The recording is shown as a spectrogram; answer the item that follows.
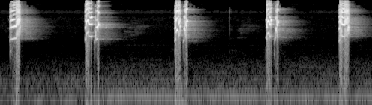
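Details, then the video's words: Lovebird chatter meant as a lure: harsh, scratchy double squawks repeated roughly every one and a half seconds, with quiet low hum in the gaps. "Suara Ngetik burung lovebird untuk pancingan"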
